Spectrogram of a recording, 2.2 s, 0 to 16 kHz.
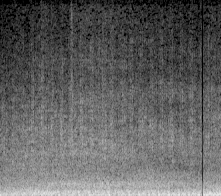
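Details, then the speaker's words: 1964 Mercury Montclair, abandoned 28 years, just started with no coolant in it: steady, even low rumble with no misses or knocks, idling on all cylinders with oil pressure up and alternator charging. "beautiful beautiful it's got oil pressure the pressure gaug is up and the the alterator is charging the m gaug is charging sounds like it's firing on all a"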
